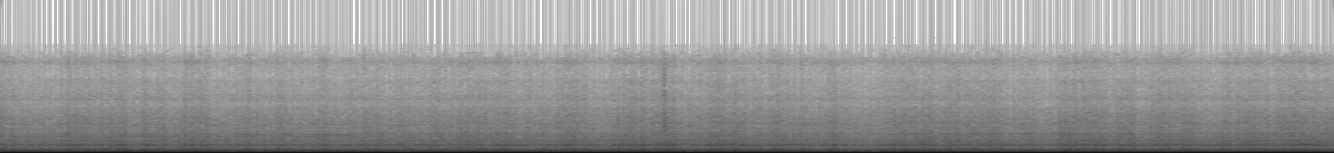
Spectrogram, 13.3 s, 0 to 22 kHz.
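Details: Can-Am Maverick R with Evolution Powersports flex fuel system, running while E85 is added to tank of 91 octane (ethanol reading rising from 15% toward 80%): deep, even drone with steady low tone, no stumble or sputter; runs smoothly.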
